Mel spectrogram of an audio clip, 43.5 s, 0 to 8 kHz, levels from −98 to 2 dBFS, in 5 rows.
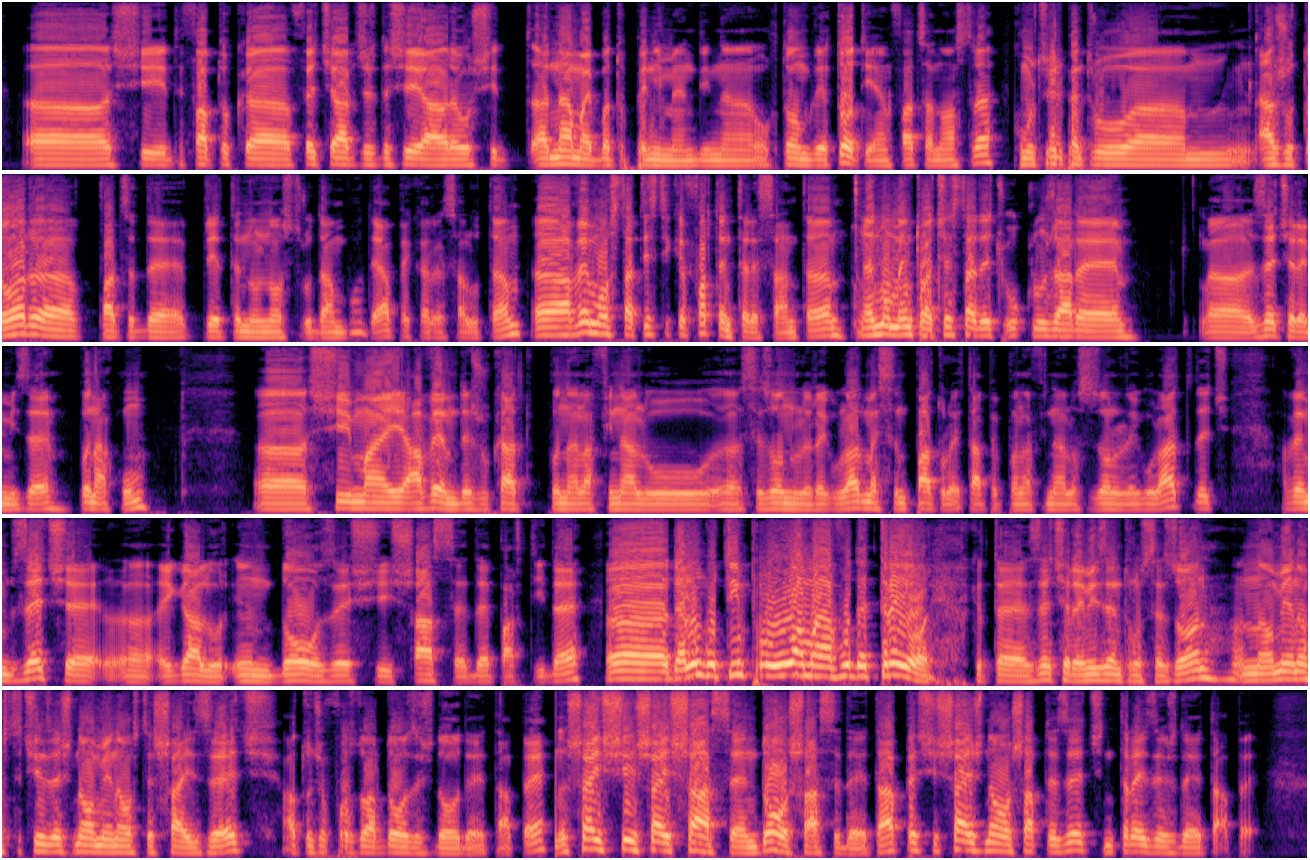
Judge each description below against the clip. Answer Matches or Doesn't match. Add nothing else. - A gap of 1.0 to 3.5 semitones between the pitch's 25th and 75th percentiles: Doesn't match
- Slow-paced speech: Doesn't match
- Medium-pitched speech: Doesn't match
